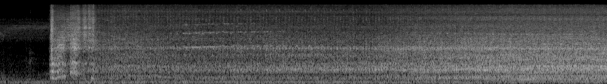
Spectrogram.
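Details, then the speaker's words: Volvo XC60 T5 2.0L, engine started and at fast idle: faint steady high-pitched hum caused by a deteriorated diaphragm in the PCV oil trap on the valve cover; removing the oil cap stops it. "Now you can hear the noise coming from this right here. Pull this valve cut, this oil cap off, and it goes away. That tells you for sure that that's what's causing the problem."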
